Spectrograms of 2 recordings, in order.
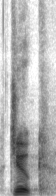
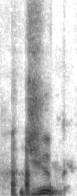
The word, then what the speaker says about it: jOOQ: to the stage hello i how do you pronounce it juke juke yes yeah so it's it's a database library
